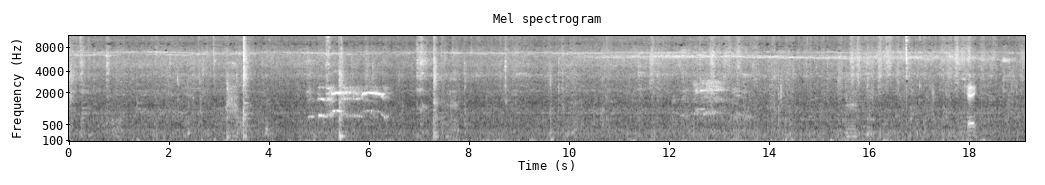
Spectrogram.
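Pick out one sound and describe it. A metal strainer scrapes and clinks against a cooking pot.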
